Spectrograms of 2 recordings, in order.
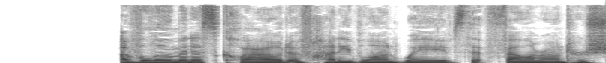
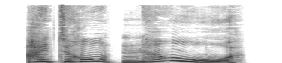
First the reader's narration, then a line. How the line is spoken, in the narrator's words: Ursula wailed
